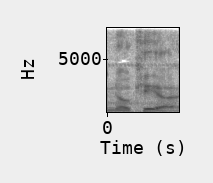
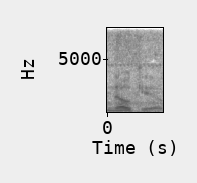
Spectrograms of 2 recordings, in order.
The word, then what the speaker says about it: Nokia: People say Nokia, and that's wrong. It's Nokia, by the way.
